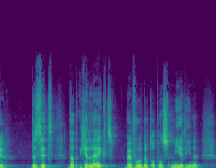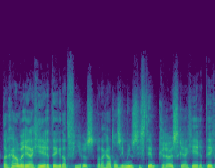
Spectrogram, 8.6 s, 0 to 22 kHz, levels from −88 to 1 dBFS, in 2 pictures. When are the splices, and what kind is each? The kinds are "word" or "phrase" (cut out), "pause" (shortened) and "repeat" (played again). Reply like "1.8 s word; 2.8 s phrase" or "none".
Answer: none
